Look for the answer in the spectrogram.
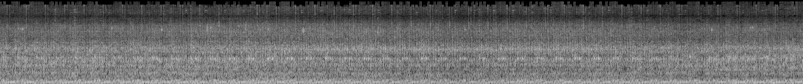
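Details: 1994 7.3 IDI diesel at idle: loud clatter with an uneven, lumpy beat instead of a steady rhythm; rough idle, though it runs normally under throttle.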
